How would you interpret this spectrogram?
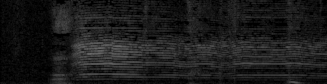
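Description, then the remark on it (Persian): A sheep bleats as it is being milked by an old woman, one long quavering cry lasting over a second, followed by a couple of shorter, softer bleats. No one speaks. “پیرزن گوسفندی را می دوشد.”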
